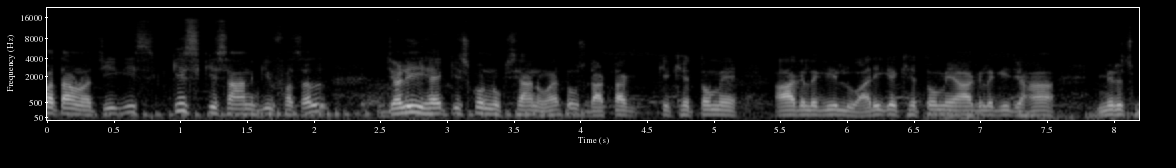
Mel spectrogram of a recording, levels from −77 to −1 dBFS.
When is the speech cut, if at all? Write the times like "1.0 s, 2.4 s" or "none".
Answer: 4.0 s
